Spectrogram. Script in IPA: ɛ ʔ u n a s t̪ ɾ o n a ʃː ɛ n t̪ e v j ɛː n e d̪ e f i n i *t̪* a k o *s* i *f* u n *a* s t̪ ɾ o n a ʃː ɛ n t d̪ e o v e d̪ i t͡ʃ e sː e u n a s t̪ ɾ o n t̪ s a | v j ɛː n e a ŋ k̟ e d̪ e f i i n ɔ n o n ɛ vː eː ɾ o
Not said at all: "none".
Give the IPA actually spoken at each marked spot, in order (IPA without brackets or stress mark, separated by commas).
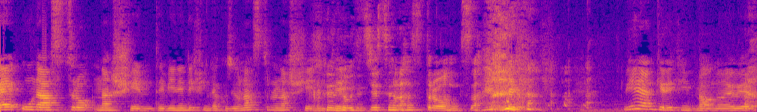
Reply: t̪, z, none, a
